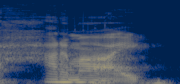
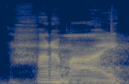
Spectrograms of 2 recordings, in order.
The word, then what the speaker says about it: harami: about right now is a hatter my candlestick that's how you pronounce it people pronounce it different ways how do my candlestick pattern which is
